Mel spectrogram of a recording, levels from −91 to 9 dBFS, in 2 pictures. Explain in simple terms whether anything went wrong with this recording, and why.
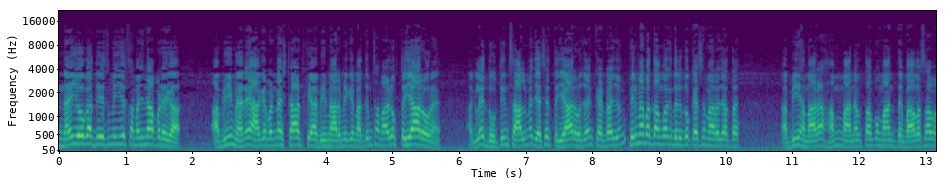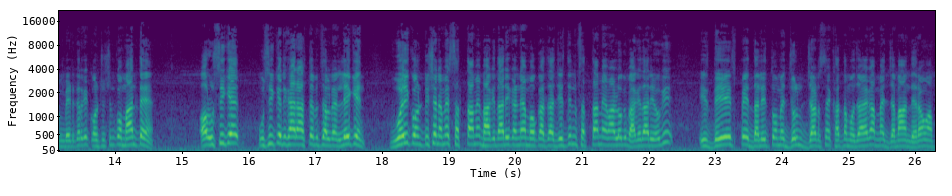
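An adaptive stream starting at a low bitrate affects the first 4 seconds. To start playing quickly, the player began with a thin, heavily compressed version, so the top end sounds dull or artificial. At 4.0 s it switches to a fuller version, and the sound suddenly clears without any gap.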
